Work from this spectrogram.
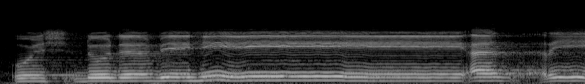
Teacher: Ri di sini dibaca nipis 2 harakat.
